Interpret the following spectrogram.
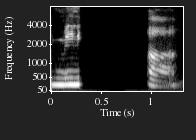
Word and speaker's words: Minnehaha: My favorite waterfall is the Minnehaha Falls. How do I say that? Minnehaha. Minnehaha? Yeah, it's like Minnehaha.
